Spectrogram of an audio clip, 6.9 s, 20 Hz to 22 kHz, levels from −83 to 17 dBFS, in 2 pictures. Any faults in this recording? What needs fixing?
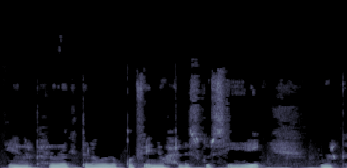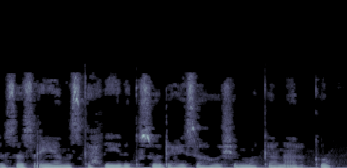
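Generation loss runs through the whole clip. The speech sounds swirly, smeared and hollow, more so than a single lossy pass would leave it. Consonant attacks blur. Nothing is present above 17.3 kHz. The character points to an AAC-LC chain near 64 kbit/s. The likely cause is repeated decoding and re-encoding, around seven times. Each pass quantises again on a shifted frame grid, so noise and spectral holes pile up.

Keep a lossless master and encode to a lossy format only once, at the final delivery step.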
